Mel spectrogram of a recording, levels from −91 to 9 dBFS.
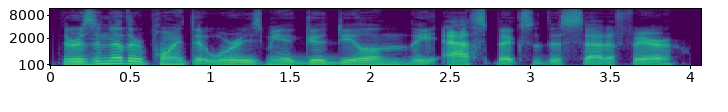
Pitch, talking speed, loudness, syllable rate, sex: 125 Hz, 250 wpm, -22 LUFS, 6.1 syllables/s, male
